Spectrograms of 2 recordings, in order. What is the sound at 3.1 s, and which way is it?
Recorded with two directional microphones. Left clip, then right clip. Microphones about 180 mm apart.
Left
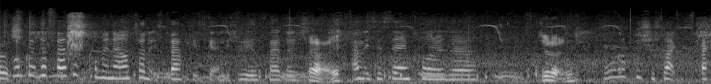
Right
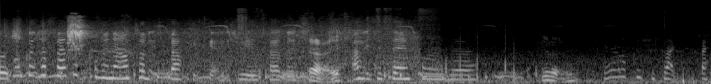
Speech, 25° left (ahead or behind).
